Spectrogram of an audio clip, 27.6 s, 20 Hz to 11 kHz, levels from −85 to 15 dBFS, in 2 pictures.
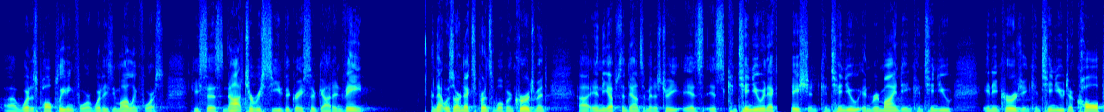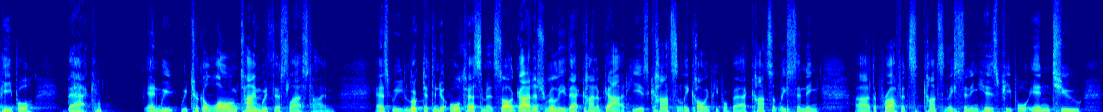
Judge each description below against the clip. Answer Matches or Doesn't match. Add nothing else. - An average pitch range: Matches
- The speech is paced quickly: Matches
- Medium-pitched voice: Doesn't match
